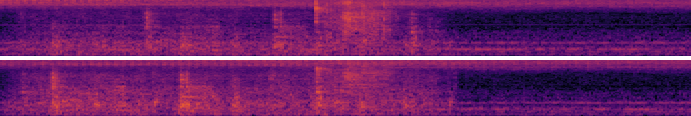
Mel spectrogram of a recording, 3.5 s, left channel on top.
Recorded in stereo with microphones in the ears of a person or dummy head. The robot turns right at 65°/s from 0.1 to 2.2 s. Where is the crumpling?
115° left, 0.6 m; by 2.0 s 145° left, 0.6 m.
